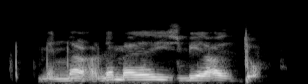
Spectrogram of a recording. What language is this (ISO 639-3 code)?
kab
